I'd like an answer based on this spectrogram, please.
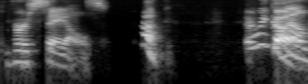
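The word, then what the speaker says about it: Versailles: That's why I was like because it wasn't pronounced like the town in the other country.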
